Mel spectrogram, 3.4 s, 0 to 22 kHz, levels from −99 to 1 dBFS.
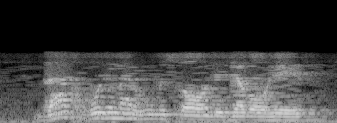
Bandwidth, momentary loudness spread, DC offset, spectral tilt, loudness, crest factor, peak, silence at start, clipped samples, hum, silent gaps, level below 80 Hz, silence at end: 4 kHz; 5 LU; under 0.1%; -11.5 dB/octave; -20 LUFS; 16 dB; -4 dBFS; 0 s; under 0.1%; none; none; -42 dBFS; 0 s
